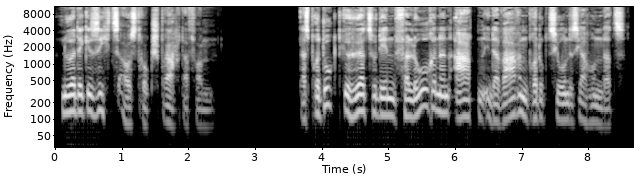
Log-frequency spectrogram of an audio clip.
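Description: A man narrating literary prose from a script in a measured, precise manner. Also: mid-range voice, darkish tone, no echo, clean studio sound.

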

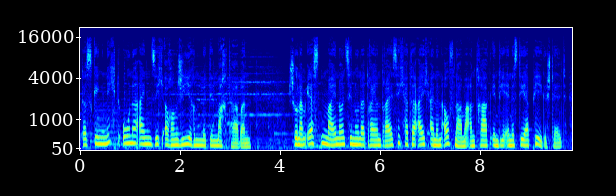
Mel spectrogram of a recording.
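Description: A woman narrating a scripted radio feature in a sober, measured manner. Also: on the low side, lively intonation, mellow, soft background music. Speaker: documentary narrator.

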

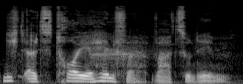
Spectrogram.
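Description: A man reading scripted literary narration in a deliberate, matter-of-fact manner. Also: mid-range voice, big pitch swings, gravelly, a little mellow, slight background noise.

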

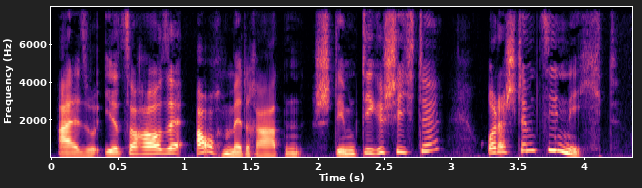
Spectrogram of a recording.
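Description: A woman's voice: medium pitch, wildly swooping pitch, normal speed. A woman hosting a children's podcast in a studio, chatting playfully and explaining hands-on experiments in an encouraging way.

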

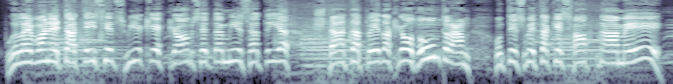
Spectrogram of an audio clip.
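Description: A man's voice: extremely high pitch, moderate pace. An actor playing a vulgar, cowardly, bombastic king in a grotesque comedy, blustering and whining with an Austrian accent. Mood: indignant bullying. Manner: blustering, whining, swooping between mutters and bellows. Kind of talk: grotesque comic radio-play acting.

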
